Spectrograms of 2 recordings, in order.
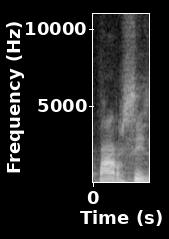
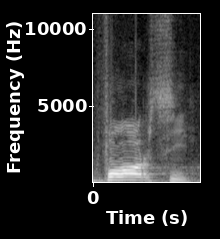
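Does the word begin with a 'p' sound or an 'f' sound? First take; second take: p sound; f sound. First: The word begins with a 'p' sound. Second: The word begins with an 'f' sound. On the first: The speaker calls it wrong. "yang tepat itu bukan Parsi sebetulnya" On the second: The speaker calls it right. "yang tepat"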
